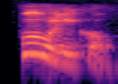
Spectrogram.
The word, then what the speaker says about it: público: ayudar a distinguir significados público por ejemplo el acento en la primera sílaba o en la antepenúltima significa que pertenece a varias personas no que puede ser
